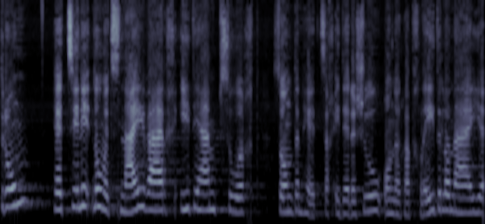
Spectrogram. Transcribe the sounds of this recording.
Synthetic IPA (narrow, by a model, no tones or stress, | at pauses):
d̥ɾʊmhɛtsiːnɪtnʊməsnæɪvæɾχiːdeɛmpsuəχt | sɔnd̪ənɦɛtsɪχɪdɛɾəʃuːwʔɔnəɡɾɑt̪χleɪd̪əlonæɪə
